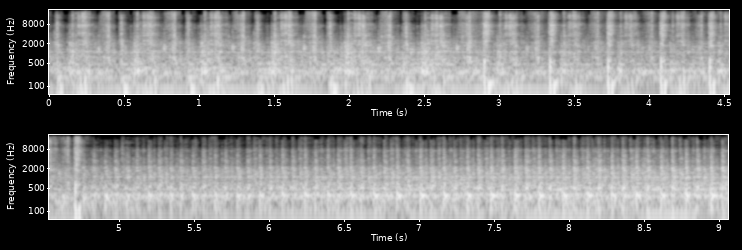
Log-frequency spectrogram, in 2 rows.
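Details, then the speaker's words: Economy (Hercules) 3½ hp hit-and-miss single-cylinder gas engine with governor, running; slow firing with a light loose knock each stroke from slight play in rod bearing and wrist pin. Rod bearing and wrist pin knock. "there's a little bit of play in the rod bearing which you can see there. And a little bit in the wrist pin. I can see a little bit of play there and you can hear it when it runs."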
